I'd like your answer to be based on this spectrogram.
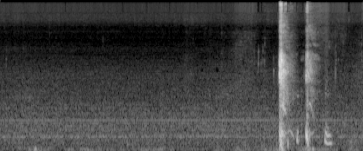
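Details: After about four seconds of quiet room noise, two sharp coughs muffled into a pillow while trying to be quiet, then a softer third: a brief coughing fit.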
